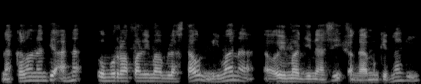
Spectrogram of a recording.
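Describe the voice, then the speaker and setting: A man with a gravelly, husky voice gives a religious parenting talk in a chatty way, checking in with his listeners as he goes. The sound is dry, dull and lo-fi, like a video call. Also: on the high side, animated, very fast, no echo. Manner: chatty, addresses listeners directly with tag questions. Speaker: parenting speaker.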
